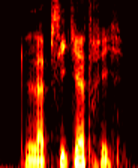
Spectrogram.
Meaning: psychiatry
- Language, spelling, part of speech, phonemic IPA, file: French, psychiatrie, noun, /psi.kja.tʁi/, Fr-psychiatrie.ogg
